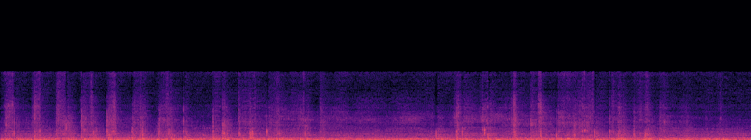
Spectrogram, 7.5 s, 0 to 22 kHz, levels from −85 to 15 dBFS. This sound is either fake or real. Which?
fake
